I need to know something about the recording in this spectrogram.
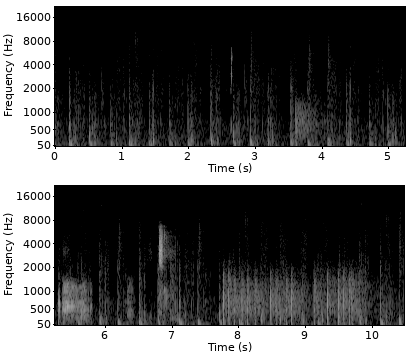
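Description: Footsteps thud quickly and steadily on the ground.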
